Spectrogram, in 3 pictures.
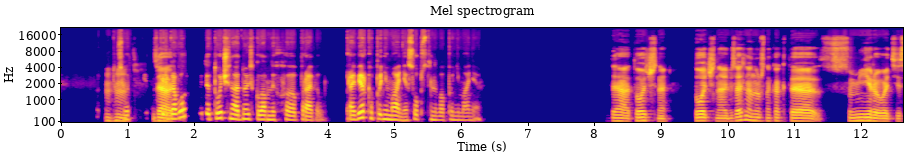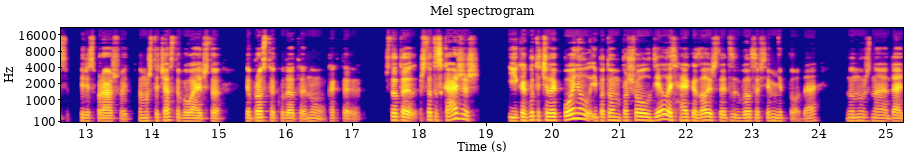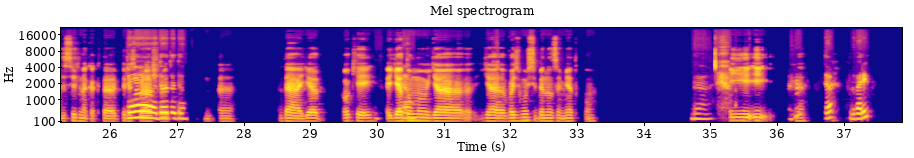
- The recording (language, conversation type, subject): Russian, advice, Как мне ясно и кратко объяснять сложные идеи в группе?
- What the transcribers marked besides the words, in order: other noise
